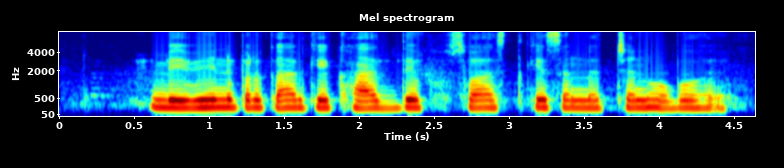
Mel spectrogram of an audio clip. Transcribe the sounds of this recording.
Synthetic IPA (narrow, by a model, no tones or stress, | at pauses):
ʋɪbʱɪnːpɾəkaːɾkekʰaːd̪jə | swaːst̪ʰj̥kesə̃nːətːʃʰənɦoːboɦɛː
